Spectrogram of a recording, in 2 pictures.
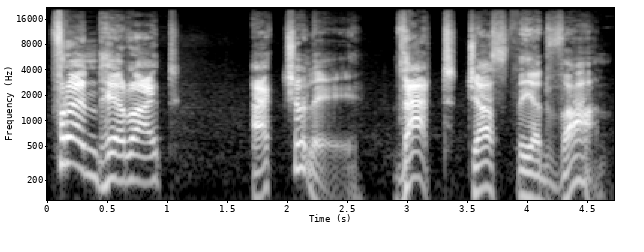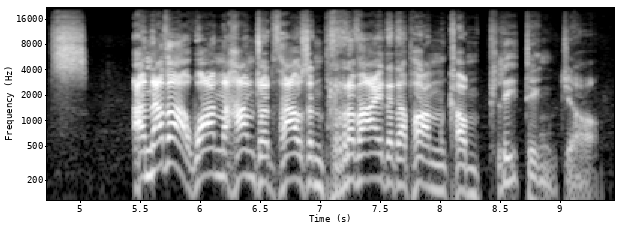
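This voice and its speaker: A man's voice: high voice, very animated, sharp tone, no echo, heavily acted. An actor voicing a pompous creature chairman who speaks in broken, grandiose phrases. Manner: broken grammar, grandiose, slow. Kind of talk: video game voice acting.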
